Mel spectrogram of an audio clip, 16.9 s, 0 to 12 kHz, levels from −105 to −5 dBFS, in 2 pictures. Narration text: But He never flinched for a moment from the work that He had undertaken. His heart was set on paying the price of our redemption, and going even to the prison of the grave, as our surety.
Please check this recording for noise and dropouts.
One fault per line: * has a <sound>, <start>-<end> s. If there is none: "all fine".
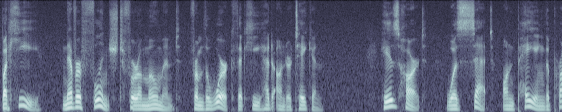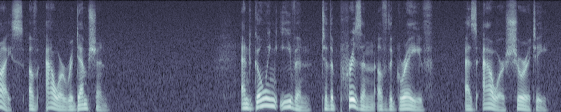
all fine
